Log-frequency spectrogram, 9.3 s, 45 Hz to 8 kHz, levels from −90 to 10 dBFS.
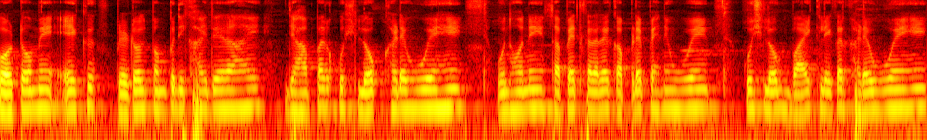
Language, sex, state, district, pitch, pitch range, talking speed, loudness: Hindi, male, Bihar, Kishanganj, 140 Hz, 135-145 Hz, 205 wpm, -21 LUFS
